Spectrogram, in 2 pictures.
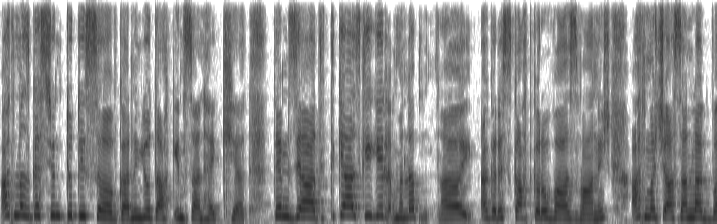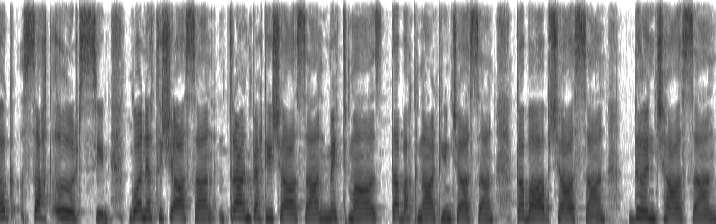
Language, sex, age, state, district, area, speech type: Kashmiri, female, 18-30, Jammu and Kashmir, Budgam, rural, spontaneous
